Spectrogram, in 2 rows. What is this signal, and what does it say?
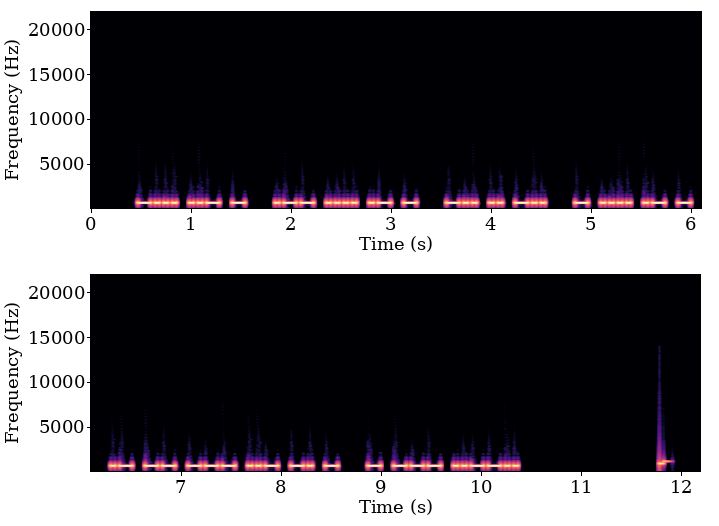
Morse code, heard as a keyed tone, about 27 wpm, 700 Hz. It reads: BUT WHAT DID THAT AMOUNT TO?
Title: Sentences from Top 1000 Words - Review Part 4 - 28wpm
